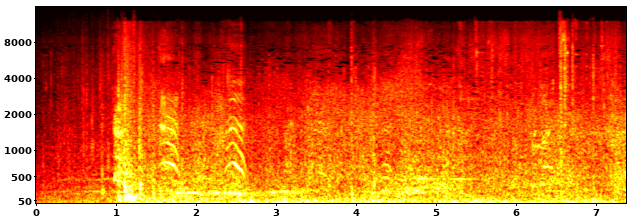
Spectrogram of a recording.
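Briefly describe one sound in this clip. A young man shouts urgently, close by.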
